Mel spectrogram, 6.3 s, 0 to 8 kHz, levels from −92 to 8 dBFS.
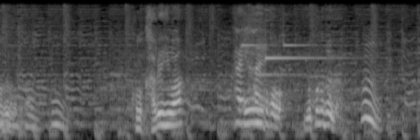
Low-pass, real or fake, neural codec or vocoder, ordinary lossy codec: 7.2 kHz; real; none; none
